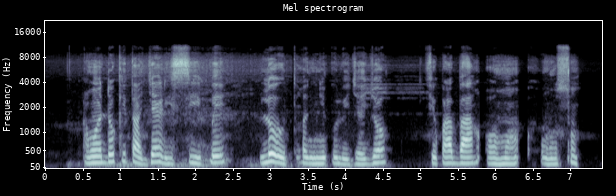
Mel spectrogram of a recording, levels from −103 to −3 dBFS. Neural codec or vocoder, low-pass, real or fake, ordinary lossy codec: vocoder, 44.1 kHz, 128 mel bands every 512 samples, BigVGAN v2; 10.8 kHz; fake; none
